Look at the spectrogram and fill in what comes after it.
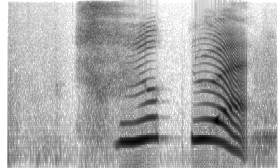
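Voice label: "shi2yue4", Mandarin Chinese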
